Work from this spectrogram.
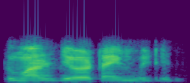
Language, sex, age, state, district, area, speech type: Marathi, male, 18-30, Maharashtra, Akola, rural, conversation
